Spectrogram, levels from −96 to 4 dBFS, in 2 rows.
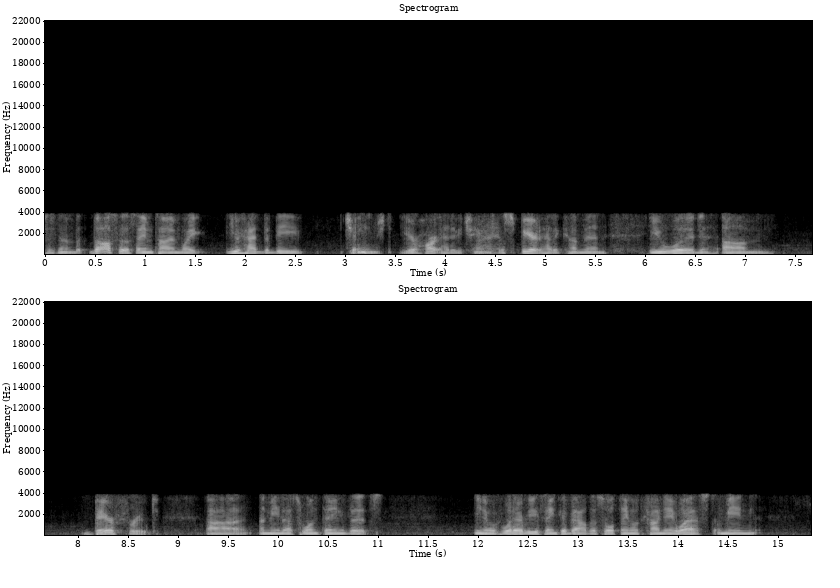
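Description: From start to finish the speech has heavy Speex codec damage: hoarse, noisy and edging toward robotic, with nothing above 3.8 kHz, which fits a starved bitrate around 8 kbps.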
